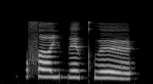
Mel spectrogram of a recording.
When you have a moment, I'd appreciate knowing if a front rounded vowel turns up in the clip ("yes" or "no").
yes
